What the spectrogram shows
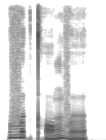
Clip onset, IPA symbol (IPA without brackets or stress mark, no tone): v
